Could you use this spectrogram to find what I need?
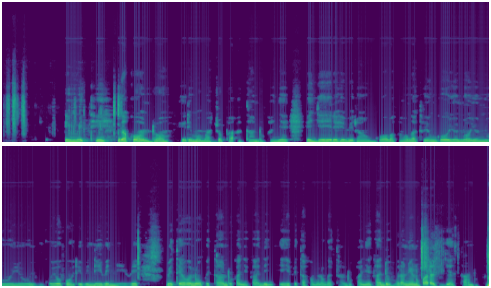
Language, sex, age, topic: Kinyarwanda, female, 18-24, health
